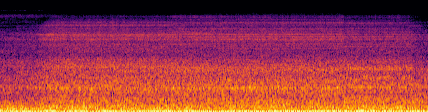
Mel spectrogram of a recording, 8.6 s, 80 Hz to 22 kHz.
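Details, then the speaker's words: 1974 International pickup revived after years of sitting, choke still wide open: steady, even low idle rumble with no knocks or ticks; runs smooth, carburetor kit probably needed, small water pump leak. "other than that it sounds pretty good runs smooth no knocks or anything"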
